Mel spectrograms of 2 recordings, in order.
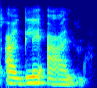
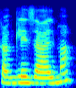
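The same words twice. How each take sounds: First: "anglais à" with no z between; unlinked words. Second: "anglais à" said as "anglai-zà"; linked ending. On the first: Teacher prefers no enchaînement here, unlinked. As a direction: leave the s of "anglais" silent before "à". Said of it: "Je ferai pas l'enchaînement". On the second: Teacher offers a possible reading, linked. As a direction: quickly link "anglais" to "à" with a z. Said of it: "Moi, je dirais plus". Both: Shown as a demonstration.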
